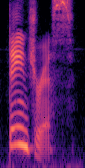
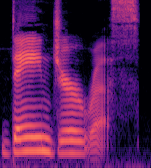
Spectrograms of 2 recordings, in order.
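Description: First: The middle vowel is dropped, giving two syllables. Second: All three syllables are fully pronounced.

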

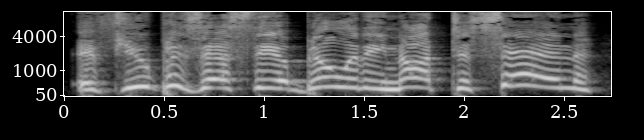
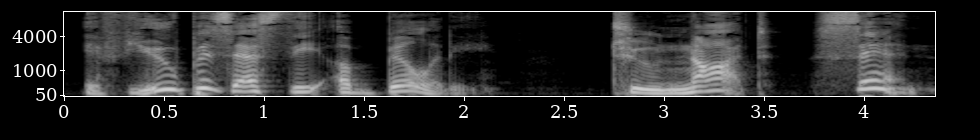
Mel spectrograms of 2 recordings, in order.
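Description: First: It is said at normal speed. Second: It is said slowly.

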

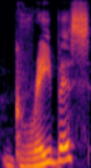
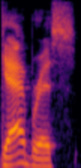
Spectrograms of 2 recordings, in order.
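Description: First: The r sound comes right after the g. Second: The r sound comes right after the b. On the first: The speaker calls it wrong. "people say it wrong all the time" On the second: The speaker calls it right. "that's completely correct"

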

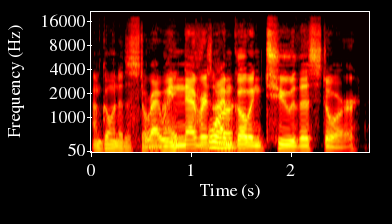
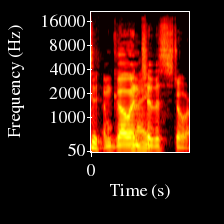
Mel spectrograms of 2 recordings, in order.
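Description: First: The word 'to' is fully pronounced as 'two'. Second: The word 'to' is reduced to a weak 'ta'. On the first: The speaker calls it wrong. "Who says that? An alien" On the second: The speaker calls it right. "We say ta or te"

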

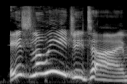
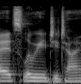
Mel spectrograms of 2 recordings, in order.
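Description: First: It is said with lively, excited energy. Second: It is said flatly, with no energy. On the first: It is the character's own enthusiastic catchphrase. "everyone has their catchphrase, so Luigi was like" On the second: The player is unenthused because she is losing. "she just like was deadpan"

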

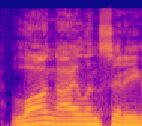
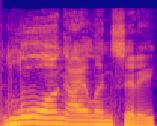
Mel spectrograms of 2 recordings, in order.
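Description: First: It is said in a plain, neutral accent. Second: It is said in a local New York accent.

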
